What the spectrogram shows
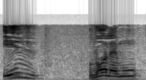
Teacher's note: الظلموا ذال اهي اذ ظلموا اضغمت يعني ايه شلت الذال وحطيت مكانها حرف تاني مماثل او زي الحرف اللي بعديها · Term: ادغام المتجانسين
